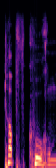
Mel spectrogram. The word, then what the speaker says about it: Topfkuchen: Also da konntest du alle Variationen, Formen, Farben von Torten und Kuchen, äh, Blechtuchen, Kopf, Kopftuchen heißt das vor eigentlich, ne? Kopftuchen. Topfkuchen, Mann. Topfkuchen.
